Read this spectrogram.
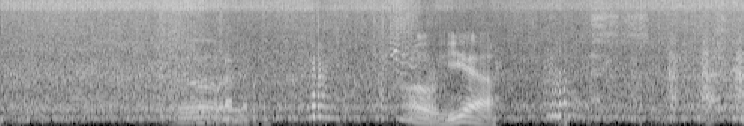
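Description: Bees buzz steadily around a hive.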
